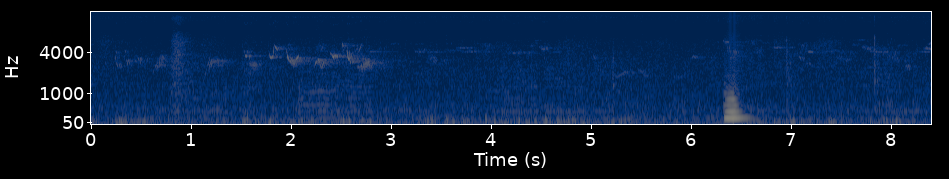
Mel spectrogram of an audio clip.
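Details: Solitary bees nesting in a bug hotel: one short, loud, low droning buzz of a bee passing close, with a fainter hum earlier, over steady background hiss and light bird chirps and twitters.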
